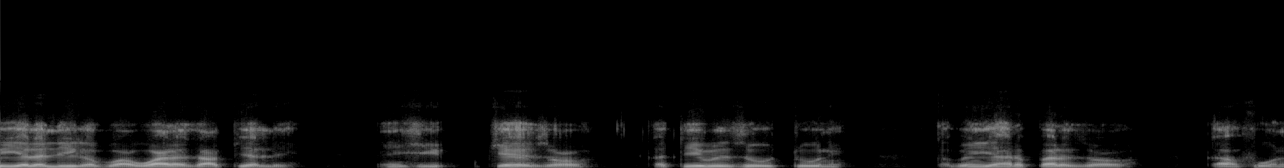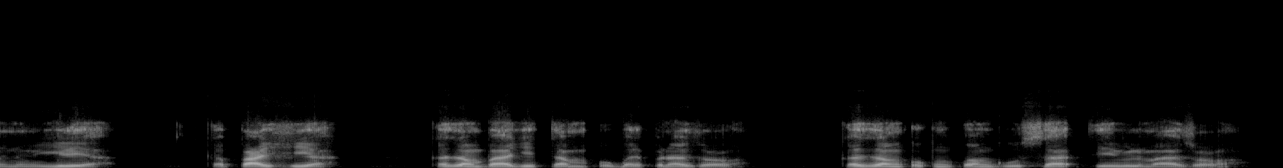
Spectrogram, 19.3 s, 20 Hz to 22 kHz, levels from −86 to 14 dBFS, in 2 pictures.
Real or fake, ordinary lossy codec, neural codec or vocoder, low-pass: real; Opus, 24 kbps; none; 9.9 kHz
